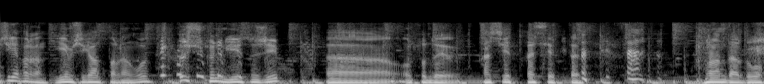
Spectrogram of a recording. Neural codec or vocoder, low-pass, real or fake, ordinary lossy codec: none; 7.2 kHz; real; none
